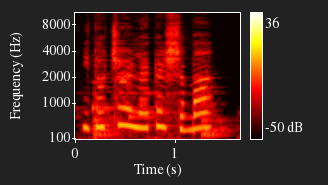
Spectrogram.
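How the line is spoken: Shouting. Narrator (Chinese): 巴豆叫道

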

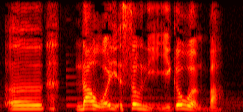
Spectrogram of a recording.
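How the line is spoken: Smiling. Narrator (Chinese): 彼得潘笑笑说

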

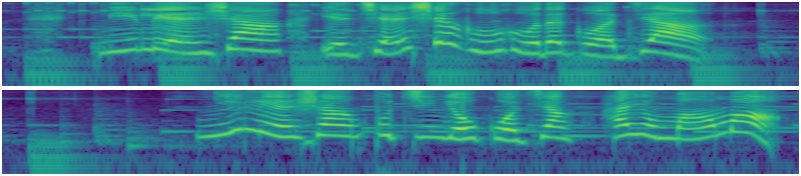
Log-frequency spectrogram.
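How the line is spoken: Laughing. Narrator (Chinese): 莱赛笑了

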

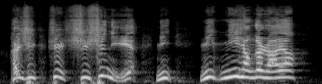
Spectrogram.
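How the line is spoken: Startled shout. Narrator (Chinese): 胡主编先是惊讶，他猛地像受惊似喊一句

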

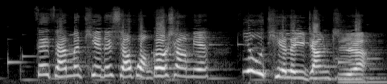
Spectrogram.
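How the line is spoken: Shouting. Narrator (Chinese): 克莱尔朝菲利克斯喊道

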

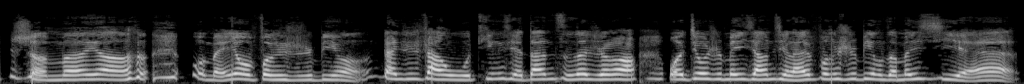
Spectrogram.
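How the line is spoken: Child, crying. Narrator (Chinese): 小孩继续哭着说

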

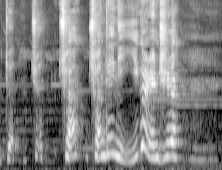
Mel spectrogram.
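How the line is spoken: Stammering question. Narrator (Chinese): 亨利结结巴巴地问

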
